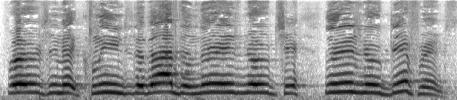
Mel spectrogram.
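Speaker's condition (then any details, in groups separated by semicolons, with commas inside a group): Cerebral palsy; delayed development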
